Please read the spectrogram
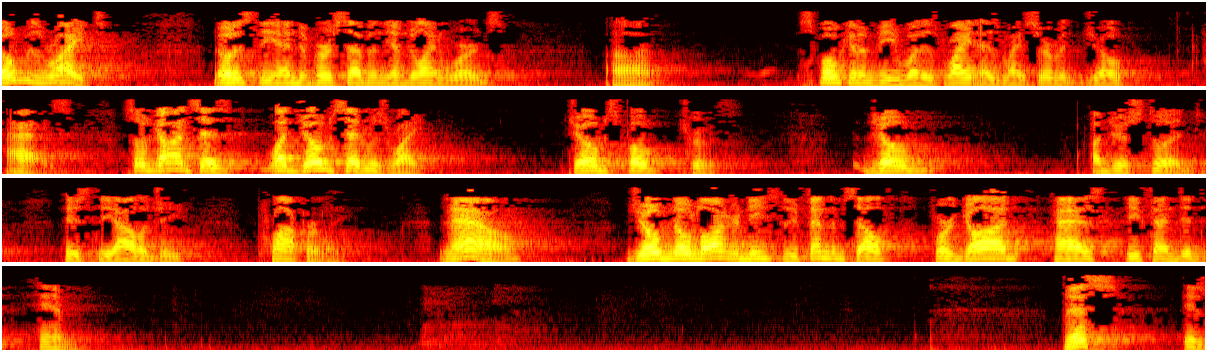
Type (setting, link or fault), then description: setting, large echoing room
